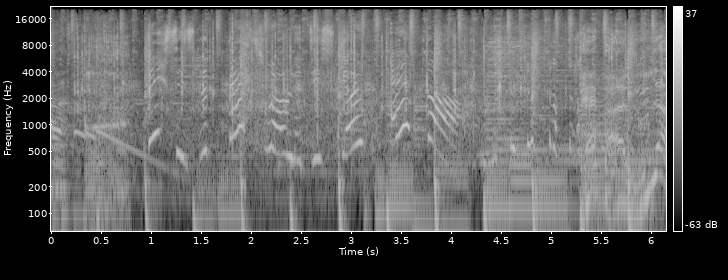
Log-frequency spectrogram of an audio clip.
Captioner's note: snorting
